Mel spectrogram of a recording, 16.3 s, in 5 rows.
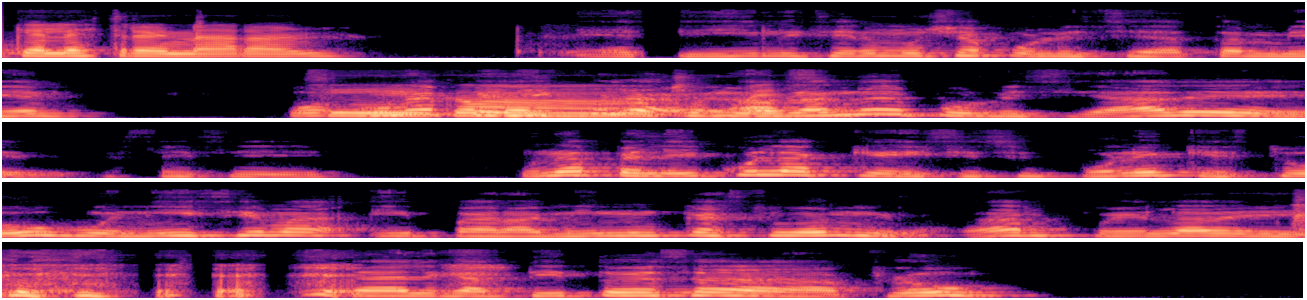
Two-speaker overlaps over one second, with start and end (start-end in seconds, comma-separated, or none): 4.0-5.4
